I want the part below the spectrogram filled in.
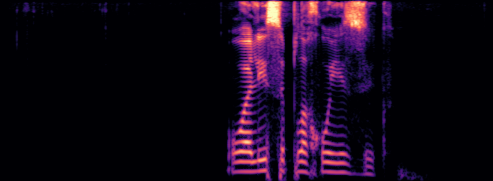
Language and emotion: Russian, neutral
